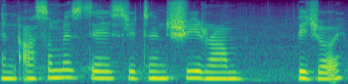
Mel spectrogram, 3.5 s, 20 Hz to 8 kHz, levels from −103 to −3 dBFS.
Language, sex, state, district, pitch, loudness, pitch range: English, female, Assam, Kamrup Metropolitan, 235 Hz, -15 LUFS, 225-245 Hz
